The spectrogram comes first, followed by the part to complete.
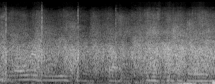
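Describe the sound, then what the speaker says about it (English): An audience applauds panelists after a discussion program, a short burst of steady clapping from a room full of people with a voice faintly over it. "a big round of applause for our panelists."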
